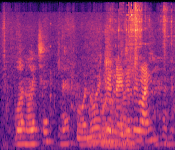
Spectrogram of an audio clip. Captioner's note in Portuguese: Vozes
